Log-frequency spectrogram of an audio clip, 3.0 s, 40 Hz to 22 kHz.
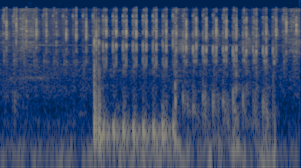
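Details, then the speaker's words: Ford Transit MK8 2.2 RWD diesel during DPF cleaning for faults P246C and P24A4, engine off: quick, steady electric ticking, about three a second, as the vaporizer fuel pump pulses, priming and injecting fuel normally. "So with the engine off, if we listen to the vaporizer fuel pump here, should be able to hear it ticking. And you can feel it pulsing."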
